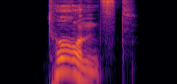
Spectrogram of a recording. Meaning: second-person singular present of turnen
- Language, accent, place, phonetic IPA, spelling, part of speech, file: German, Germany, Berlin, [tʊʁnst], turnst, verb, De-turnst.ogg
